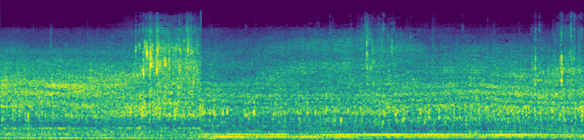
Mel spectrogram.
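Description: Steady low engine drone, its hum strengthening about three seconds in, with light water splashing and trickling as a stringer of caught sheepshead is moved in the shallows.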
